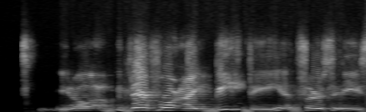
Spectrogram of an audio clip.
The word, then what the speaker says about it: Thersites: Thersites, is that how you pronounce it?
